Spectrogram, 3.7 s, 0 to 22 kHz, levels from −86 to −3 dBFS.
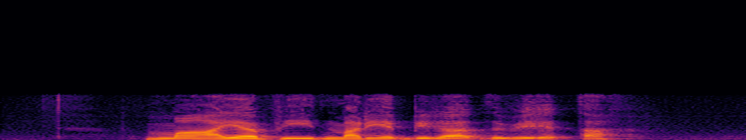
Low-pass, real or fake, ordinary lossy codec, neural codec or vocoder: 7.2 kHz; fake; none; codec, 16 kHz, 0.5 kbps, X-Codec, WavLM features, trained on Multilingual LibriSpeech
